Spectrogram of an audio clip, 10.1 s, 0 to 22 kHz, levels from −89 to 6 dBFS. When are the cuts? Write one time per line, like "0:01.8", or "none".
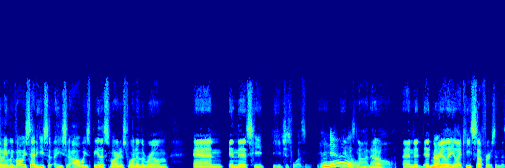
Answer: none

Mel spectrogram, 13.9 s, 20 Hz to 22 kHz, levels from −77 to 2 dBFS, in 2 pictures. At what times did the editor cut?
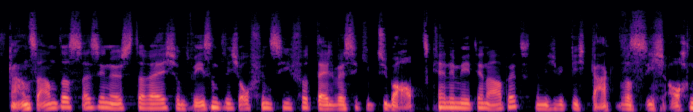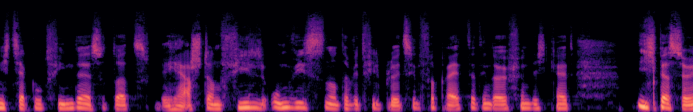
0:06.1

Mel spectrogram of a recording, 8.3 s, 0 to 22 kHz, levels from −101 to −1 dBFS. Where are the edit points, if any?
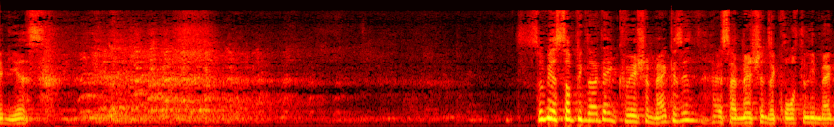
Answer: none

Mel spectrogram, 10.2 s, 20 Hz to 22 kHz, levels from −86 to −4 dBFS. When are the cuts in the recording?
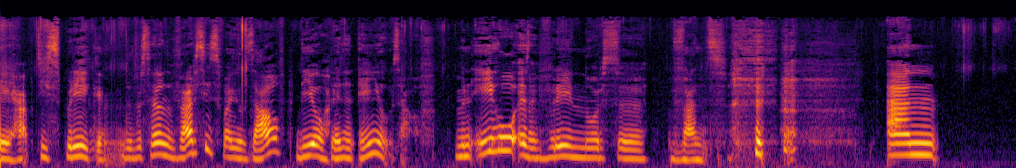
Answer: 0:02.9
0:03.3
0:04.5
0:05.3
0:06.6

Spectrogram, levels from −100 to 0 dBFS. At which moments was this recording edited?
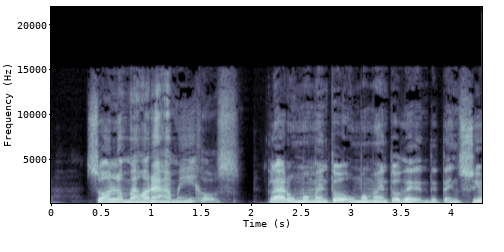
0:02.0

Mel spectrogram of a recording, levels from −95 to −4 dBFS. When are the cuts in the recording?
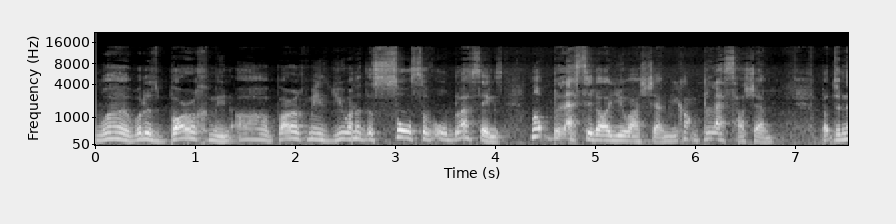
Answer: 0:02.6

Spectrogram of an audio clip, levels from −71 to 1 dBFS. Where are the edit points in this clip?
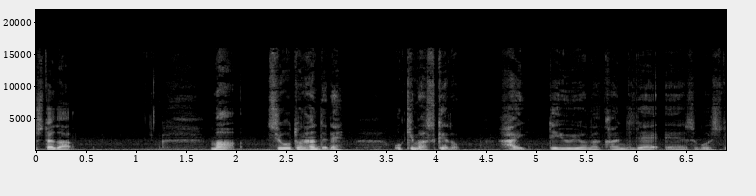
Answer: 0:04.5

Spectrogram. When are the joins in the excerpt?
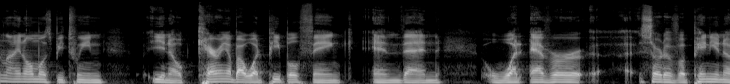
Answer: none

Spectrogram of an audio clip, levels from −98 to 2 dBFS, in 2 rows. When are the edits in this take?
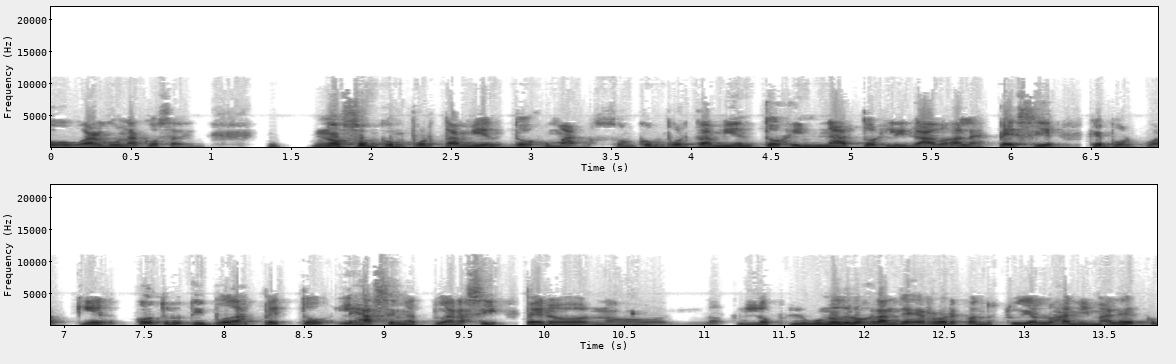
0:06.4
0:09.8

